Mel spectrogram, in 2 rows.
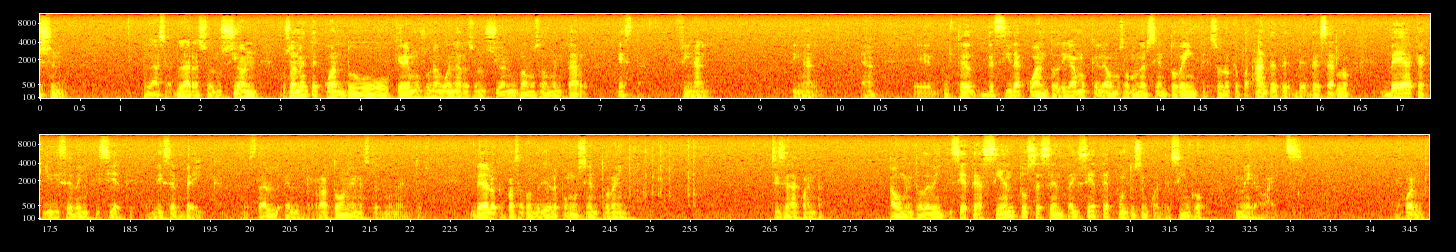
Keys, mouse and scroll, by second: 7.7 click, 15.2 Escape, 22.9 click, 24.9 KP_1, 25.1 KP_2, 25.3 KP_0, 25.6 KP_Enter, 31.9 click.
